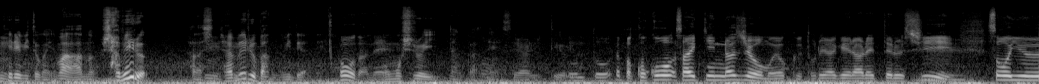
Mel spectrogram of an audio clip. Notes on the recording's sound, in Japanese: ツキイチ焚火ラジオ in ドイツ。ドイツで青空公開収録。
